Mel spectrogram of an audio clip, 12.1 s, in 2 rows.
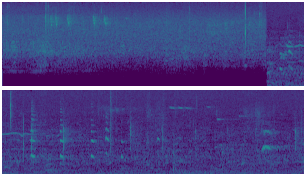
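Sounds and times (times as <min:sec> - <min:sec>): waterbirds calling: 0:05.3 - 0:11.7.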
